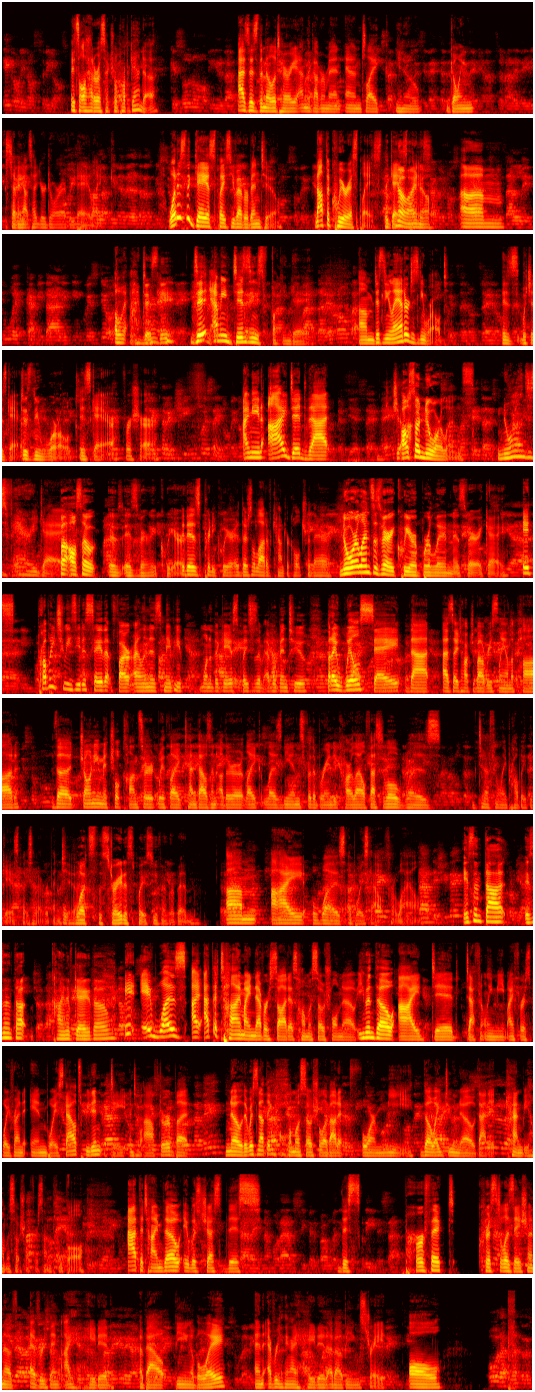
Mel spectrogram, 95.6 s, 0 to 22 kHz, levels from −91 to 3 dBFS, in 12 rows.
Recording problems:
voice in the background; noticeable; throughout; 15 dB below the speech

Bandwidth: 13.5 kHz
